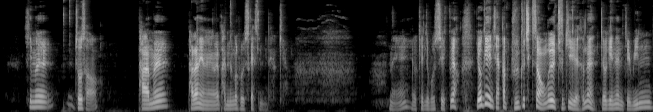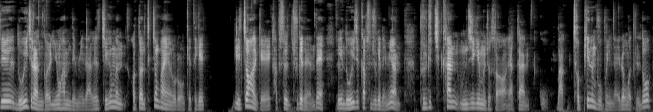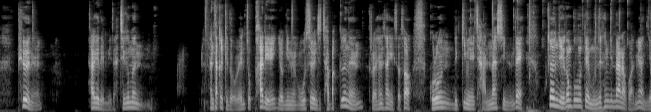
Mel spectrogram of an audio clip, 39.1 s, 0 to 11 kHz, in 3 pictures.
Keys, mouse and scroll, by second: 1.2 click, 13.7 click, 13.9 click, 14.2 click, 19.4 click, 35.5 click, 36.3 click, 37.1 alt+right click, 37.1 click, 37.2 alt+middle click, 37.8 click, 37.8 alt+middle click, 38.1 alt+click, 38.5 alt+right click, 38.8 alt+right click, 39.0 alt+middle click.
